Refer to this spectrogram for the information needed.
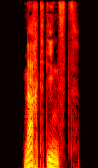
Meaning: genitive singular of Nachtdienst
- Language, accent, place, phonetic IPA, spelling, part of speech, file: German, Germany, Berlin, [ˈnaxtˌdiːnst͡s], Nachtdiensts, noun, De-Nachtdiensts.ogg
